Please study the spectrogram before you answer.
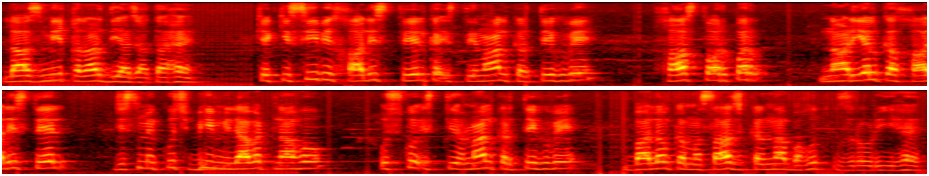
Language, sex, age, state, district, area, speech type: Urdu, male, 18-30, Bihar, Purnia, rural, spontaneous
